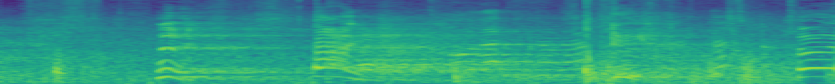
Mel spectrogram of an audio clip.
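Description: Wrestlers' bodies hitting the ring: several sharp thuds and slams on the ring, the loudest about one and a half seconds in, under steady shouting voices.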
